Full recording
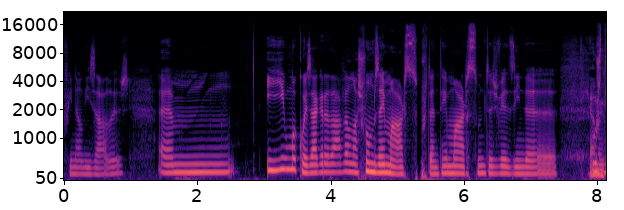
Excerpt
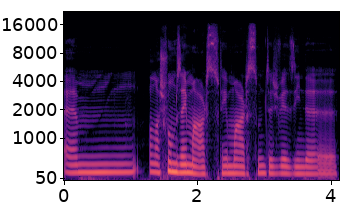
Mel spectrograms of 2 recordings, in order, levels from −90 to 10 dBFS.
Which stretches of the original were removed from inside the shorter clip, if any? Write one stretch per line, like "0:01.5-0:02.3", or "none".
0:02.7-0:04.3
0:05.3-0:05.6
